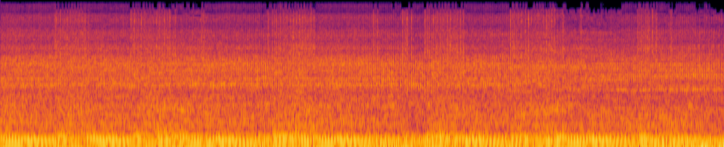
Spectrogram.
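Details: Small single-cylinder engine on a trailer-mounted cherry picker man lift, half throttle, water found in the oil and corroded intake: keeps running on its own, pitch swaying gently every second or so, no knock; normal running.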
